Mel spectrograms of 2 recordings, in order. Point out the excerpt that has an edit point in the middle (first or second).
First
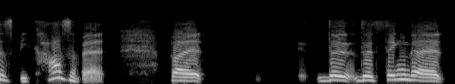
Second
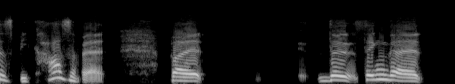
second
